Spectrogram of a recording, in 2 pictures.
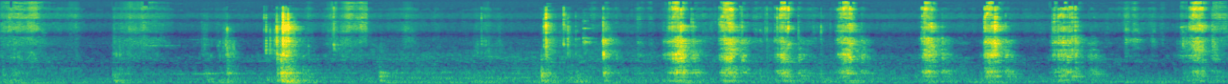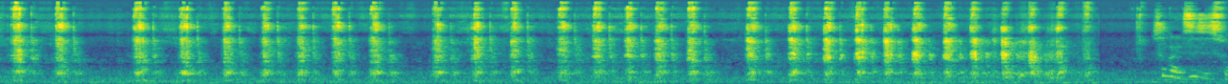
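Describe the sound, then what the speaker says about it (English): Scissors cutting out a fabric pattern piece for a princess dart gown, heard as a steady run of rasping snips and rustles that quickens toward the end, close up, with a person talking over it. "now the next thing to do is to go ahead to cut out this piece"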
